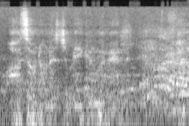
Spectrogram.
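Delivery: slow, conspiratorial stage whisper; whispered aside. Real, not acted. Comedian slipping the crowd a dig at Jamaican women, whispered.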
